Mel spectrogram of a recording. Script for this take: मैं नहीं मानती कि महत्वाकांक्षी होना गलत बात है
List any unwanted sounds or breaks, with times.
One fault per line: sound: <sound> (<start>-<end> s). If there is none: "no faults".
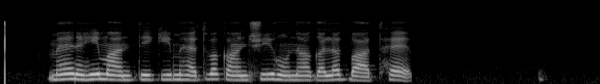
no faults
